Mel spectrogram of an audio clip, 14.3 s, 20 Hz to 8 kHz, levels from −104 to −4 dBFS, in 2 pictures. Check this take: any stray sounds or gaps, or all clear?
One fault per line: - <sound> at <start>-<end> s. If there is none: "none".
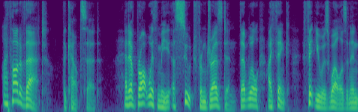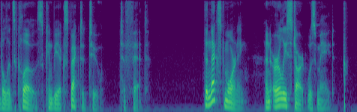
- whoosh at 14.0-14.1 s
